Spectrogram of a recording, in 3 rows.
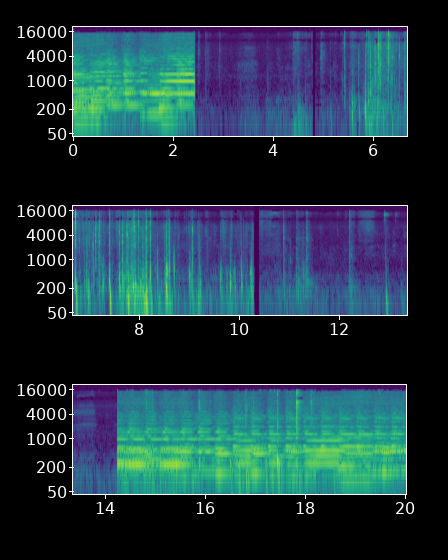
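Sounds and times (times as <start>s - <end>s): plastic container crinkling: 5.4s - 10.3s.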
